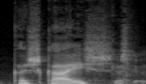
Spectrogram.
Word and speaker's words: Cascais: Hence my mispronunciation of Cascais. – No, you did quite well with that one.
